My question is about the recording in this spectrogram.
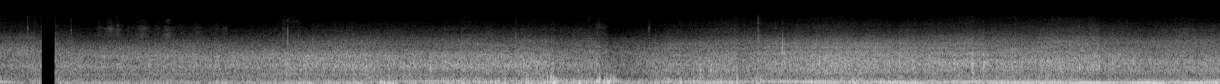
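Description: Road traffic on a busy multi-lane highway below: a steady wash of tyre and engine noise, with a deep engine drone that builds from about four seconds in as a tractor-trailer approaches. The sound cuts out for a moment about half a second in.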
